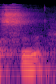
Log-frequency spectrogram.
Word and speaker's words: 词: three词，write this again，词，pronounce as this，第二tone二声，词 the second tone 词，single one is 字文字，right， two or three or four or more combination。Make different meaning. It's called 词, but if it's a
